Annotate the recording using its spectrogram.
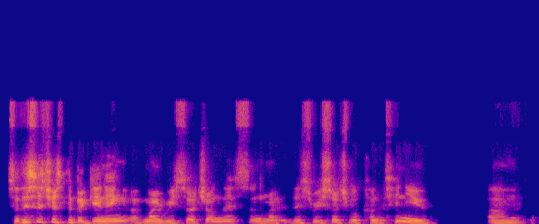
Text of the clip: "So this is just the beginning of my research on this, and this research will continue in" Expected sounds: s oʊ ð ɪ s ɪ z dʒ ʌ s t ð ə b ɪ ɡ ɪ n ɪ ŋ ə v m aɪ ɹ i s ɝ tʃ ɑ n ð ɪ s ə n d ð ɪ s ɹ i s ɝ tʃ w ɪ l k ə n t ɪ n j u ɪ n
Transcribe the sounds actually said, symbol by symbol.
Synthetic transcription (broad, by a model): s oʊ ð ɪ s ɪ z dʒ ʌ s t ð ə b ɪ ɡ ɪ n ɪ ŋ ə v m aɪ ɹ i s ɝ tʃ n ð ɪ s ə n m ð ɪ s ɹ i s ɝ tʃ w ɪ l k ə n t ɪ n j u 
